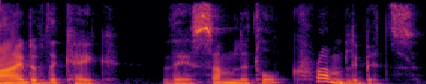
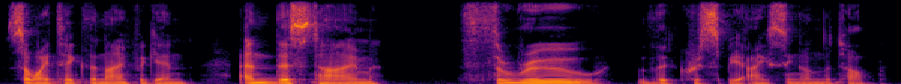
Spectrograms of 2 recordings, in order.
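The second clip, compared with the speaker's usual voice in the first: ordinary delivery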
